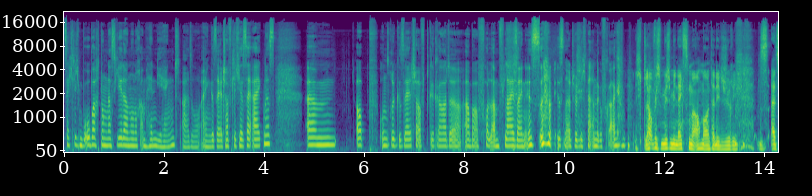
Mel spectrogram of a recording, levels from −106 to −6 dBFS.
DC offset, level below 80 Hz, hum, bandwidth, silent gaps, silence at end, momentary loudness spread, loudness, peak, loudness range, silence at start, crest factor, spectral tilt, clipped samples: under 0.1%; -56 dBFS; none; 18 kHz; none; 0 s; 13 LU; -21 LUFS; -2 dBFS; 7 LU; 0 s; 20 dB; -5 dB/octave; under 0.1%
